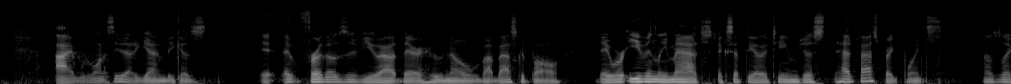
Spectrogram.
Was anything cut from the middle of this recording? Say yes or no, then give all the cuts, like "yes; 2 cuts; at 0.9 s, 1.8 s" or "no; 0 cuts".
no; 0 cuts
